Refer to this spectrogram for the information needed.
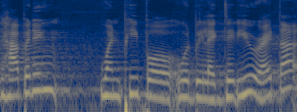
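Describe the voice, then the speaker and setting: Despite noticeable background noise, a woman with a Spanish accent speaks at a fairly slow pace and fairly high pitch with lively intonation. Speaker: songwriter. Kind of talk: panel discussion.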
